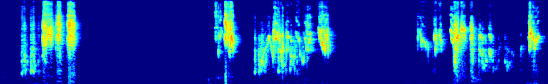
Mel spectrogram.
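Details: Captive budgies let out three separate bouts of loud, raspy squawk-chirps with warbled notes. The bouts are divided by silent gaps of about two seconds.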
